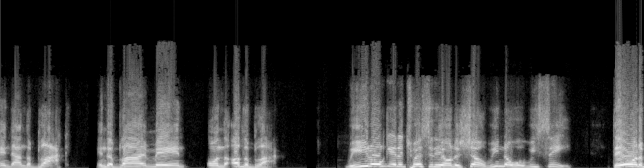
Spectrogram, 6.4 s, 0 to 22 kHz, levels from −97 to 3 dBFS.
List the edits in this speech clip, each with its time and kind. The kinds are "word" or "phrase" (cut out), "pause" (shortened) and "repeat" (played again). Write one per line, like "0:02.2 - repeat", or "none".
none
